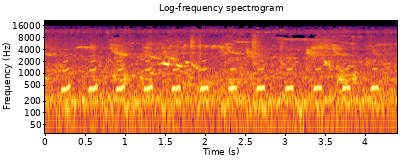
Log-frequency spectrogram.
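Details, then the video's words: Coucal mother angry at her chicks, which stay hungry despite much feeding: a regular run of about twelve low, hollow hoots, evenly spaced. Scattered higher chirps sound over a background rumble. "INDUK BURUNG BUBUT Marah KEPADA ANAKNYA SUDAH BANYAK DI BERI MAKANAN TAPI TIDAK KENYANG JUGA"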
